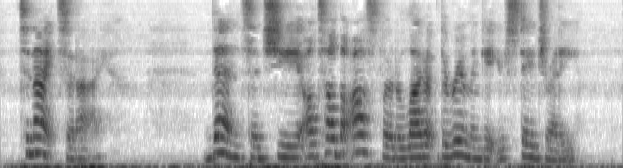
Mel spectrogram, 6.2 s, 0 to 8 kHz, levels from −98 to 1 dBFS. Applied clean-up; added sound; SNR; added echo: none; none; none; reverberation time 0.2 s.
